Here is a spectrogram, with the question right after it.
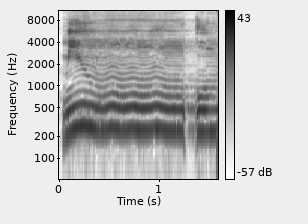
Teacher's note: nun sukun bertemu kaf, ikfa hakiki kita samarkan bunyi nun sukun 3 harokat.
